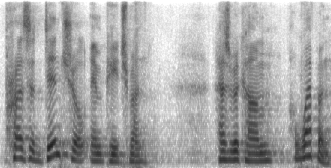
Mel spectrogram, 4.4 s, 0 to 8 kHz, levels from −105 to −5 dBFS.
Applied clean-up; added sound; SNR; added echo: neural separator model SepFormer DNS4.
